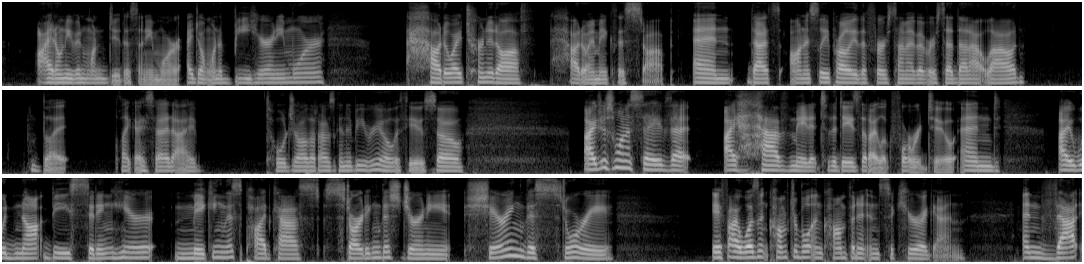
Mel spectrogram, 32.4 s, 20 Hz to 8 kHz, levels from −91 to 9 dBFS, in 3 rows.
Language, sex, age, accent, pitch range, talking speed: English, female, 20-39, American, 150-190 Hz, 190 wpm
